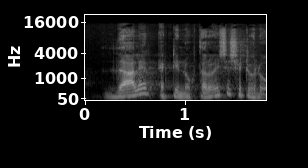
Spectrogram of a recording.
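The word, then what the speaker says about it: دال: উচ্চারণ করার সময় অবশ্যই 3 আলিফ টেনে পড়তে হবে।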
